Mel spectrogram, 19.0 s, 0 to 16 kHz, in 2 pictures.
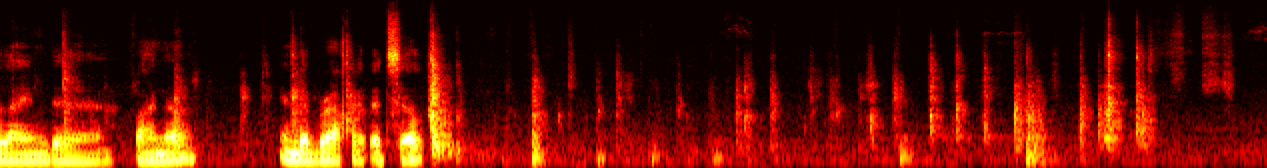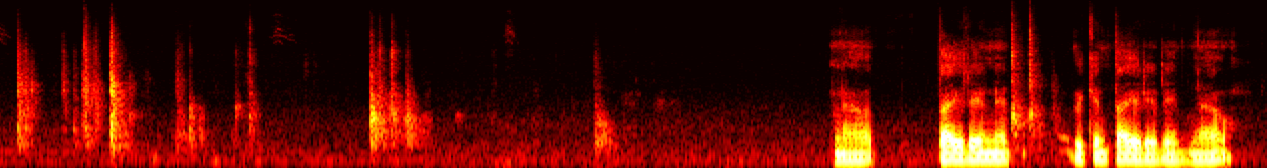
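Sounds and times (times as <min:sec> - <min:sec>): metal panels clicking and knocking: 0:00.0 - 0:08.8, 0:09.6 - 0:11.6, 0:12.2 - 0:12.9, 0:16.7 - 0:17.7.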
